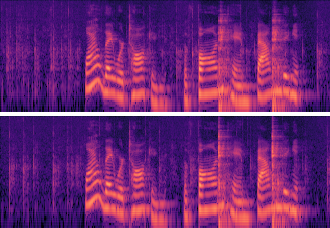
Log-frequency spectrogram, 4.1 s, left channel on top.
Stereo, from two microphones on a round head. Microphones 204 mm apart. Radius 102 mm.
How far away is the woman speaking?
About 0.7 m.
